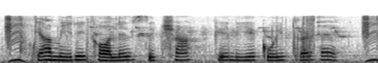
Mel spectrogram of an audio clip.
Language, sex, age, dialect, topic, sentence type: Hindi, female, 25-30, Awadhi Bundeli, banking, question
